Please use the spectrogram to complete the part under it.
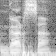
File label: Heron spanish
